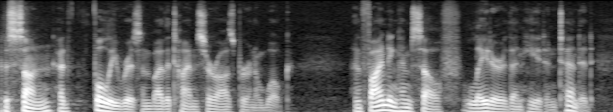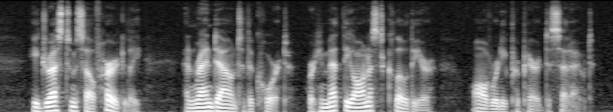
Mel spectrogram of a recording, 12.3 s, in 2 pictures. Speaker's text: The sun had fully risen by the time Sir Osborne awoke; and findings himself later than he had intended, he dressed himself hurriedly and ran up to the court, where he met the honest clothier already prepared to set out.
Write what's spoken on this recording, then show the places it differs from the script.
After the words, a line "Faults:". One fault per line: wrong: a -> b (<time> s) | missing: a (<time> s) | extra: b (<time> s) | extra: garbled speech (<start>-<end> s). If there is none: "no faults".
The sun had fully risen by the time Sir Osborne awoke; and finding himself later than he had intended, he dressed himself hurriedly and ran down to the court, where he met the honest clothier already prepared to set out.
Faults:
wrong: findings -> finding (3.6 s)
wrong: up -> down (8.2 s)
